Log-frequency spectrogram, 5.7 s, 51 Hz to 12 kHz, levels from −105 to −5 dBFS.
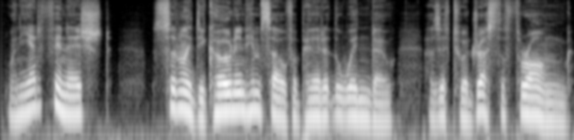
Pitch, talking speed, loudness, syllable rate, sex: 130 Hz, 180 wpm, -19 LUFS, 5.8 syllables/s, male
